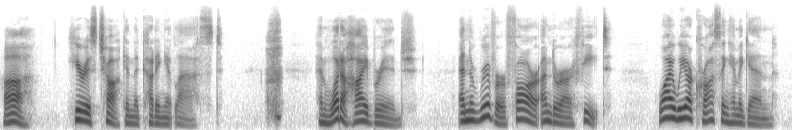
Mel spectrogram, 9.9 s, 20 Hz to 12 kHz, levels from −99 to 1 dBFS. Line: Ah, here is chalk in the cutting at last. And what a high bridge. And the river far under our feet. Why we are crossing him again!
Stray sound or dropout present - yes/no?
yes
